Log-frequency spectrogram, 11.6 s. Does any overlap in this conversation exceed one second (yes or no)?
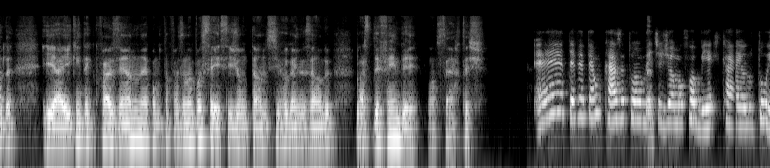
no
